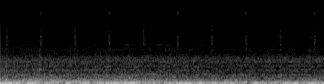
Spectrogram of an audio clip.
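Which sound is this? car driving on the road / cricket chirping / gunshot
car driving on the road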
